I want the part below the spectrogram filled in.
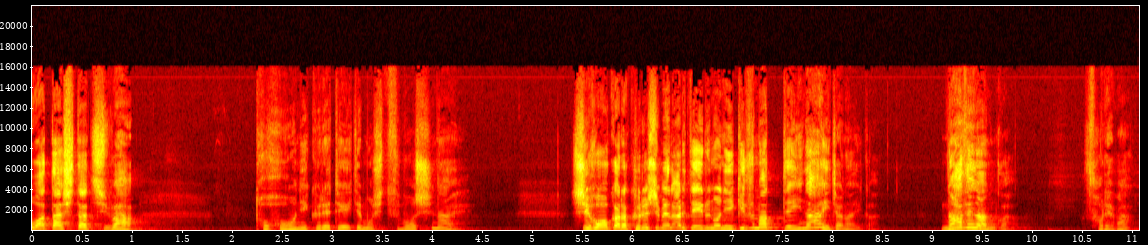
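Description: Male pastor, sermon, high lively voice, emphatic repetition. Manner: emphatic, repeating phrases for stress.

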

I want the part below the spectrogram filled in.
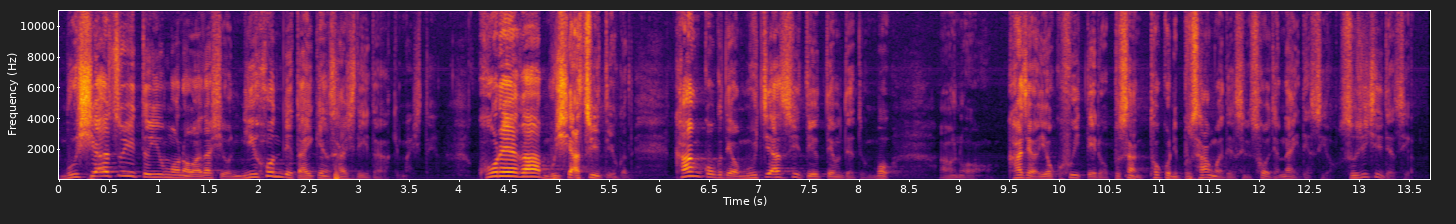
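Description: A man from South Korea, Korean his first language, preaching a sermon with animated storytelling, acting out the dialogue and asking the congregation questions. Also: a little high, brisk, husky, in a large hall. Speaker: pastor.

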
